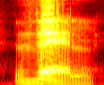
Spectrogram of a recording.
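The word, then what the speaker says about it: ذال: del which is vel vel you see i have to put my tongue out to pronounce it correct vel it is the same sound as in english when you say there or that same it's supposed to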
